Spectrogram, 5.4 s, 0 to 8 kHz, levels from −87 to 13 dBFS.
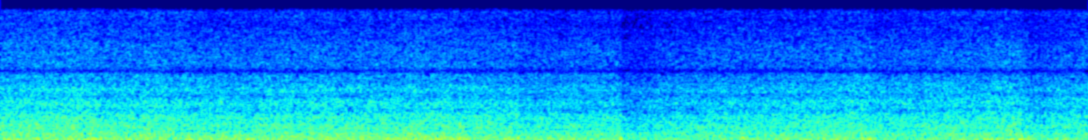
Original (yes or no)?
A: yes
